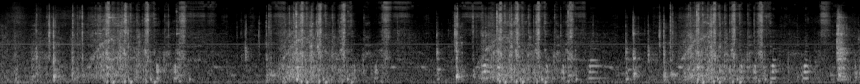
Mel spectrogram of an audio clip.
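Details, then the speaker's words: Toro push mower with Briggs & Stratton 7.25 163cc OHV EX engine, cranked by pull cord with the spark plug cap off: puffing hiss on each stroke, suspected blown head gasket though it runs perfectly. "It's kind of a puffing sound. I don't know if you can pick that up on the camera, but you know, it sounds like it has a blown head gasket even though it runs perfect."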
